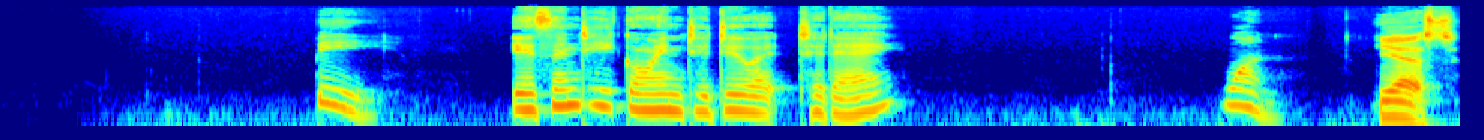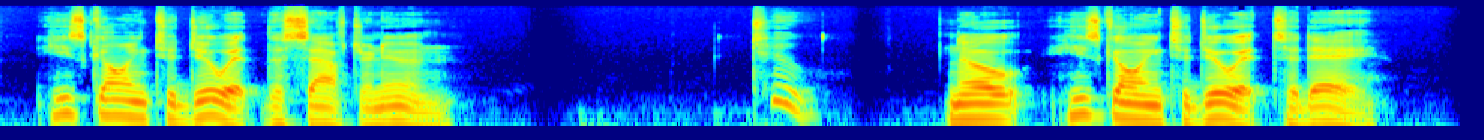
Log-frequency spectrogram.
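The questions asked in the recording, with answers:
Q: Isn't he going to do it today?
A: 1: Yes, he's going to do it this afternoon.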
